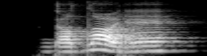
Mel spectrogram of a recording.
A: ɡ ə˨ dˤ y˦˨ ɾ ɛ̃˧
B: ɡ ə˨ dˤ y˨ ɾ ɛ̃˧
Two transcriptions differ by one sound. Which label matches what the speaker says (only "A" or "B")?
A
